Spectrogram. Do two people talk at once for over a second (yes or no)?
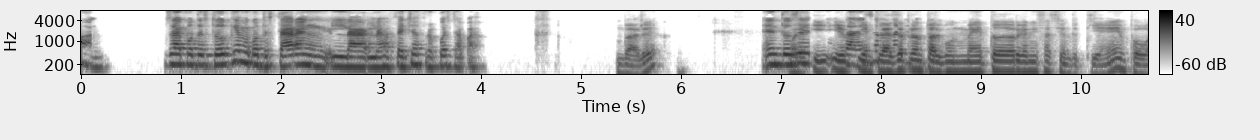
yes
